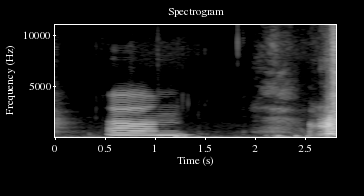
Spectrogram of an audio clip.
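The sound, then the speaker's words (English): A drawn-out voiced "ahh" wind-up, a brief pause, then the sharp, noisy burst of a single sneeze at the very end, caused by seasonal allergies as fall approaches. “Gesundheit. Fall's coming.”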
